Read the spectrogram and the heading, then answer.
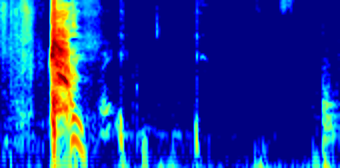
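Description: A single loud cough bursts out near the start, followed by a few faint, muffled rustles and small noises in otherwise quiet surroundings.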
